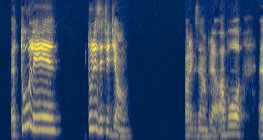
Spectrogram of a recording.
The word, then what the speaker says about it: tous: Ту не вимовляємо «с», коли це відноситься до людей, до чого завгодно, але стоїть разом з іменником. Tous les étudiants, par exemple,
